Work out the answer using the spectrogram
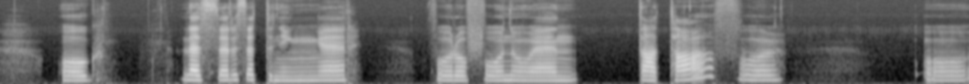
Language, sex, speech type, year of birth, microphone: Norwegian, female, spontaneous, 1989, Sennheiser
